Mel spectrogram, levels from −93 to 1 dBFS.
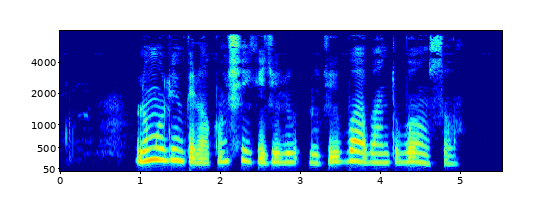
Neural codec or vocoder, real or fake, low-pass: none; real; 7.2 kHz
